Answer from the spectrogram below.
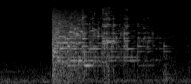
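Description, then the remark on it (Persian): A ceramic Greek wine jar shatters with a sudden loud, bright crash, followed by a short spill of tinkling fragments that fades within about a second; no one speaks. “باز هم لعنت به من من یه گلدون چینی شما رو شکستم گلدون نبود یه کوزه شراب یونانی بود اما من شکستمش معذرت میخوام”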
